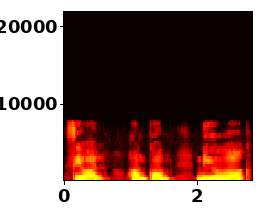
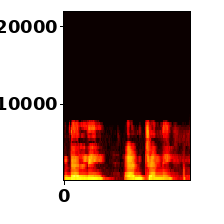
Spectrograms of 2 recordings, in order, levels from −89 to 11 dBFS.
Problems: constant background noise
